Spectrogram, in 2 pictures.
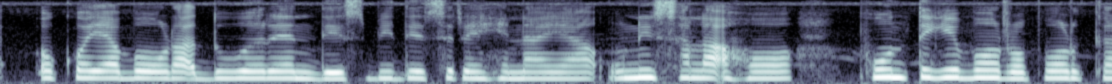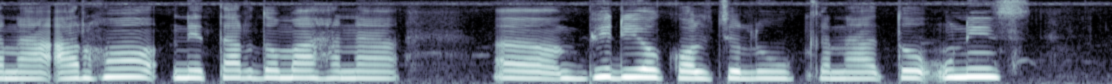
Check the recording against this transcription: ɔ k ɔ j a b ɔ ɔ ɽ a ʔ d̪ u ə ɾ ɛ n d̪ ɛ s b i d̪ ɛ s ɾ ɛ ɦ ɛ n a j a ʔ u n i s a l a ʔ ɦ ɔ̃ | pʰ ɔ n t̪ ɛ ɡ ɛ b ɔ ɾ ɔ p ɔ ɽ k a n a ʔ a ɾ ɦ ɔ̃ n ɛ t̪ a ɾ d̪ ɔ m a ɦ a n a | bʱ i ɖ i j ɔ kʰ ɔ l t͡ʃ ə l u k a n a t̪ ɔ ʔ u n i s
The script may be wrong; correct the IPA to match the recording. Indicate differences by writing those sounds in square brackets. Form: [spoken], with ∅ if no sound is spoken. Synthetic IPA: ɔ k ɔ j a b ɔ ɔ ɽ a ʔ d̪ u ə ɾ ɛ n d̪ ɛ s b i d̪ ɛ s ɾ ɛ ɦ ɛ n a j a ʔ u n i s a l a ʔ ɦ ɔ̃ | pʰ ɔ n t̪ ɛ ɡ ɛ b ɔ ɾ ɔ p ɔ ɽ k a n a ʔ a ɾ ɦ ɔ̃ n ɛ t̪ a ɾ d̪ ɔ m a ɦ a n a | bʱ i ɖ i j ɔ [k] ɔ l t͡ʃ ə l u k a n a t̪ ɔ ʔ u n i s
